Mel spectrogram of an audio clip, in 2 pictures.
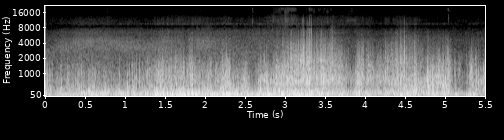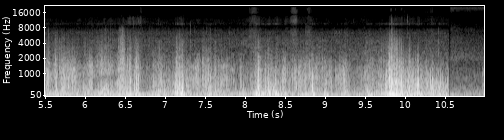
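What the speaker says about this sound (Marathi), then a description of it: "आत्ता इतकं वारं सुटले जोरात" Strong wind blows outdoors, buffeting the microphone with loud, continuous rumbling gusts that swell and ease over about eleven seconds, with no voices.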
